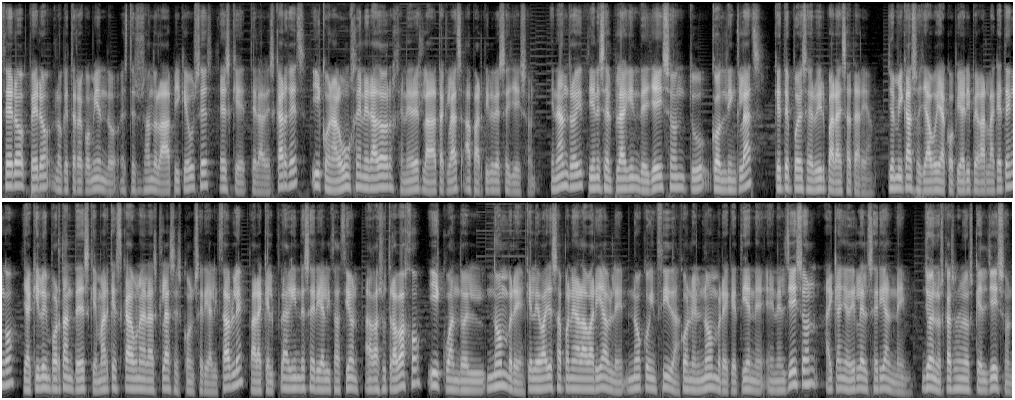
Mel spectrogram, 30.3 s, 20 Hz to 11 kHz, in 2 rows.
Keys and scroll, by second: 13.6 super+v.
